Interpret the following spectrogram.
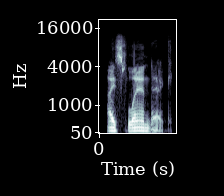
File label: "Icelandic", American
